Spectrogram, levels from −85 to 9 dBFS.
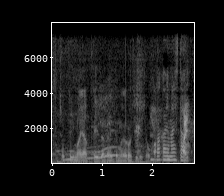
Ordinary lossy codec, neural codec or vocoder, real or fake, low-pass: none; codec, 44.1 kHz, 7.8 kbps, DAC; fake; 7.2 kHz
